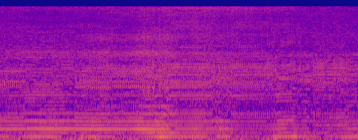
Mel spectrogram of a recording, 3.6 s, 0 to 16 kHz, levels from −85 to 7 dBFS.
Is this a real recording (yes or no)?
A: yes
